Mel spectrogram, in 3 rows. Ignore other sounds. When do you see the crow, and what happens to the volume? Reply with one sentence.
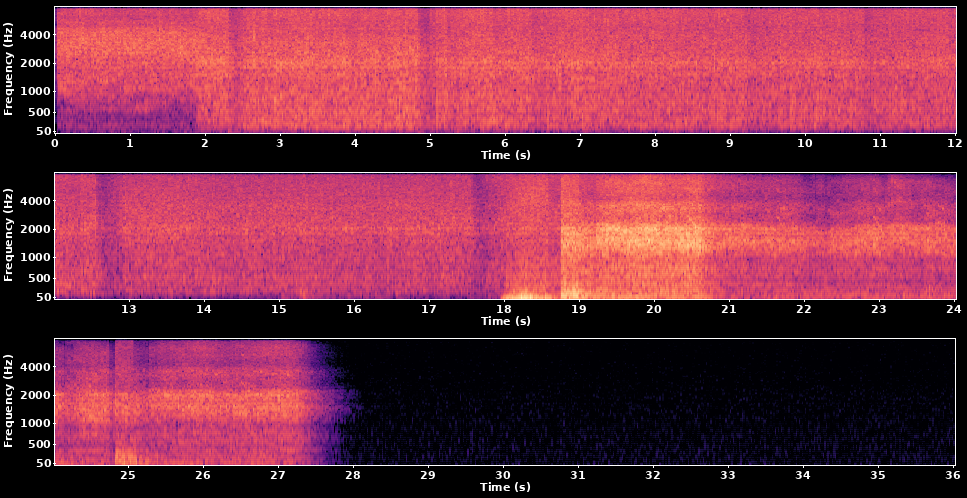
You can hear the crow from 17.9 to 27.4 s, getting quieter.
